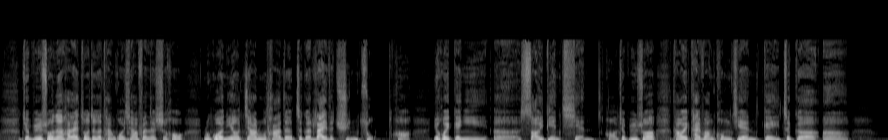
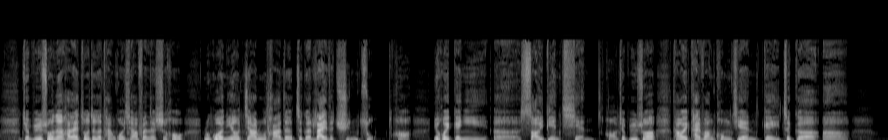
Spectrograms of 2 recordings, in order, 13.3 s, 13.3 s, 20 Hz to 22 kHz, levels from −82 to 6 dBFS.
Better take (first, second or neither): first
